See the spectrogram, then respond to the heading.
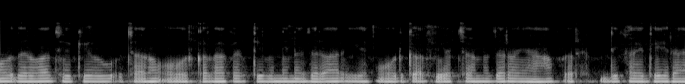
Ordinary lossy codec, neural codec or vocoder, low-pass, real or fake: none; codec, 16 kHz, 8 kbps, FunCodec, trained on LibriTTS, 25 frames a second; 7.2 kHz; fake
